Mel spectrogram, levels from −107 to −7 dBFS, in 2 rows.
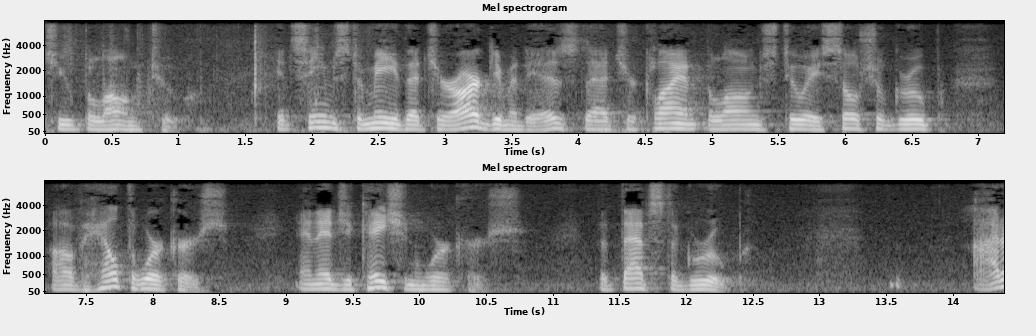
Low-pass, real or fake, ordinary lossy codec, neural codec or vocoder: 7.2 kHz; real; Opus, 64 kbps; none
